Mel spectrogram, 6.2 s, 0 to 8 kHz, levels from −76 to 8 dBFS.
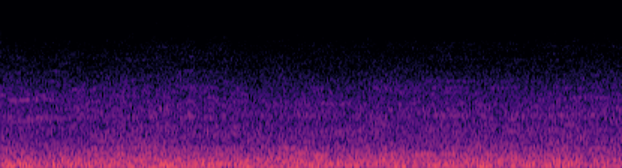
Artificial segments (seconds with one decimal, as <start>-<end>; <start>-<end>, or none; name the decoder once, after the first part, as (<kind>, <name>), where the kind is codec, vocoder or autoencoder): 2.2-4.4 (vocoder, BigVGAN v2)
